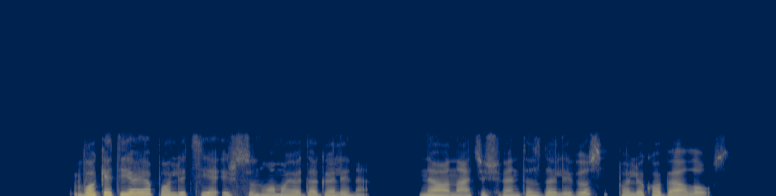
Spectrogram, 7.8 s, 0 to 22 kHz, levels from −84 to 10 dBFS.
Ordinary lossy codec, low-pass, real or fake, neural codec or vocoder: Opus, 24 kbps; 7.2 kHz; real; none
